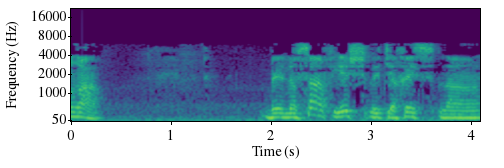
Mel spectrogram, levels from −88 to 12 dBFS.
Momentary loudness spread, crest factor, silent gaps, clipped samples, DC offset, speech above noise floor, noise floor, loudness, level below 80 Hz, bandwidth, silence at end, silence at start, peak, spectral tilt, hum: 8 LU; 16 dB; none; under 0.1%; under 0.1%; 24 dB; -37 dBFS; -14 LUFS; -38 dBFS; 6.4 kHz; 0 s; 0 s; 0 dBFS; -4.5 dB/octave; none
